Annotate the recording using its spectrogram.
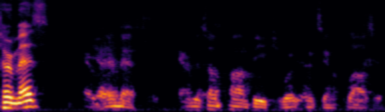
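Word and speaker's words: Hermès: shaped like a handbag Ames unfortunately is pronounced Hermes heres on Palm Beach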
